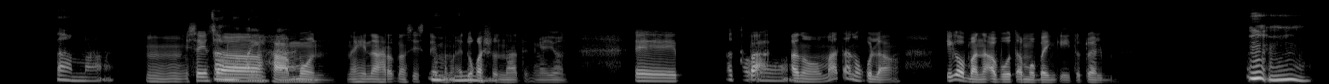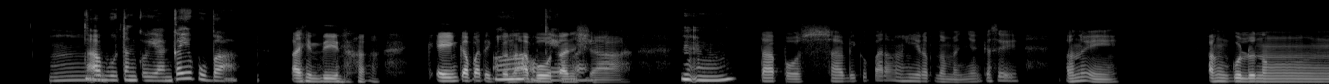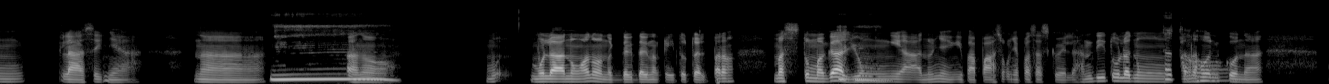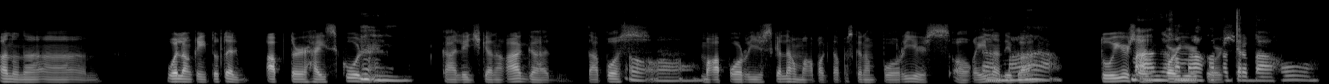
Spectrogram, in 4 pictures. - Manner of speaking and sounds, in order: tapping; drawn out: "Tapos"; drawn out: "ng"; drawn out: "na"; drawn out: "Hmm"; drawn out: "na"
- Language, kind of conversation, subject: Filipino, unstructured, Paano mo nakikita ang papel ng edukasyon sa pag-unlad ng bansa?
